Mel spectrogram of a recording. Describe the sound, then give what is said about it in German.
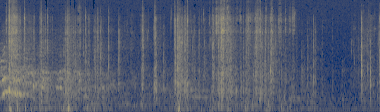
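A plastic bag crinkles and rustles as items are pushed into it, with dense, irregular crackles and a few sharper bursts throughout, and no one speaking. “Noch eine Sünde. Du kommst rein in meine Tüte.”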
